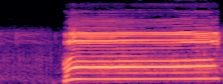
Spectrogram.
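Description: A man chanting a ritual call, holding one long steady note that starts about half a second in.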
